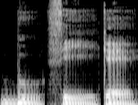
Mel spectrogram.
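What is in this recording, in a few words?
"buthike", concatenated syllables; Affixing experiment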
